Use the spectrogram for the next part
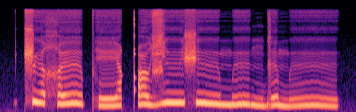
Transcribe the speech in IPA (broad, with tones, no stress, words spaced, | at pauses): ʈ͡ʂɨ˥˧χɘː˧˥˧ pʰeː˨˦qʼo˥˧ ʑɨː˥ʃɨː˥˧mɨː˧˥˧ ŋɡɘ˧˥˧mɨː˧˥˧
